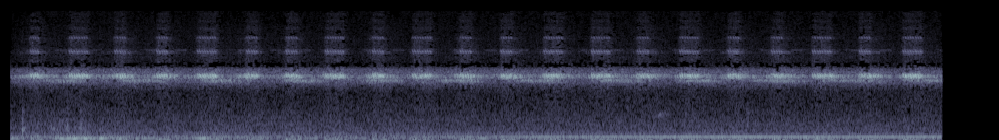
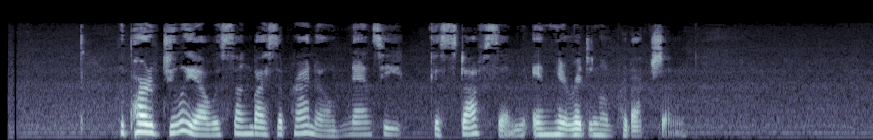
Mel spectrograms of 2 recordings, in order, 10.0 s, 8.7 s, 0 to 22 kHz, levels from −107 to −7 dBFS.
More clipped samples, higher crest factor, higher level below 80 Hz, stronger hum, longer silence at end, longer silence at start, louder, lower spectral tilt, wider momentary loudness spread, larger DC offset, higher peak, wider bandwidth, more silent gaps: neither; second, 16 dB vs 26 dB; first, -60 dBFS vs -82 dBFS; neither; second, 0.55 s vs 2.05 s; second, 0.1 s vs 0.8 s; second, -43 LUFS vs -27 LUFS; second, -3 dB/octave vs -5 dB/octave; second, 3 LU vs 19 LU; neither; second, -30 dBFS vs -2 dBFS; first, 16 kHz vs 11.5 kHz; neither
